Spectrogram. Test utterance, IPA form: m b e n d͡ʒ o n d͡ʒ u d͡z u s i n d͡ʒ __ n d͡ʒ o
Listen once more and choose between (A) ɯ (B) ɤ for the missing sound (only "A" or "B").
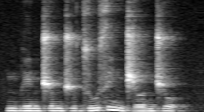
B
